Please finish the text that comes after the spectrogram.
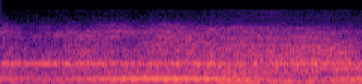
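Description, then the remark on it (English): A steady, droning airplane engine hums overhead, with a low rumbling body and a sustained tonal whine, fairly loud and constant throughout with no voices. “Sorry, that would be a plane.”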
